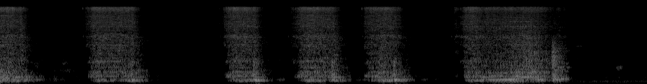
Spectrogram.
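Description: Sewing machine stitching a quarter-inch seam on a princess-cut blouse, coming in six short bursts of whirring stitching separated by brief pauses, close and fairly loud.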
